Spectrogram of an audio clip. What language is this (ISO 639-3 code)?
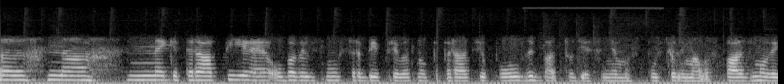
hrv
